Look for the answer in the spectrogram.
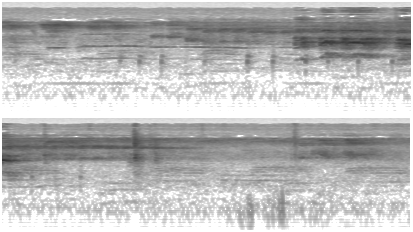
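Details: Red junglefowl decoy bird, a frequent crower, in Bình Phước, Vietnam, giving one hoarse, multi-part crow around the middle of the recording over a steady high hiss of insects.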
